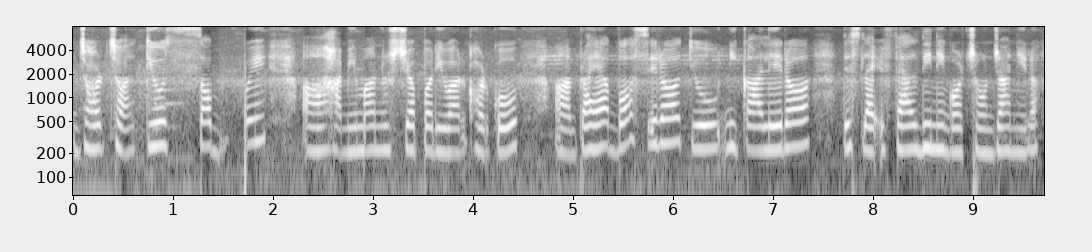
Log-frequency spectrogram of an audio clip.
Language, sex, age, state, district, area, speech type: Nepali, female, 30-45, West Bengal, Kalimpong, rural, spontaneous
